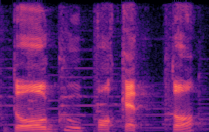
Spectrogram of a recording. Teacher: the accent is, instead of like in English pocket, it's on the ke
